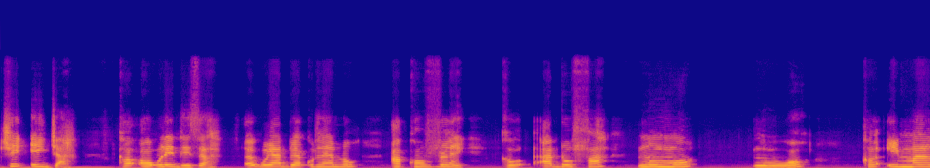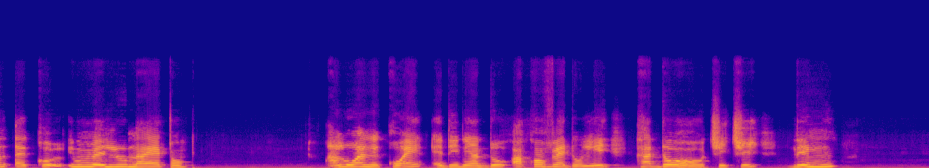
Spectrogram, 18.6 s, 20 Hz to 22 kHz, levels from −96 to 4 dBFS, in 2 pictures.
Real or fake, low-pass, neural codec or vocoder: fake; 14.4 kHz; codec, 44.1 kHz, 2.6 kbps, SNAC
